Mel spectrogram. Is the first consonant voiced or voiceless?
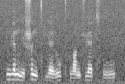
voiced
